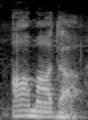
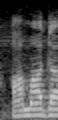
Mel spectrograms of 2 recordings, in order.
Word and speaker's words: आमादा: और उर्दू दोनों भाषाओं के शब्दों के शुद्ध उच्चारण को एक साथ समर्पित अपनी तरह का अकेला चैनल है आमादा आमादा फारसी से आया हुआ शब्द है इसका मतलब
